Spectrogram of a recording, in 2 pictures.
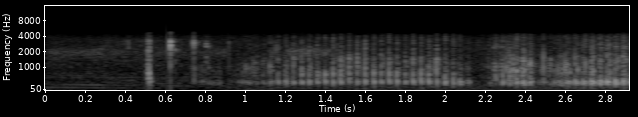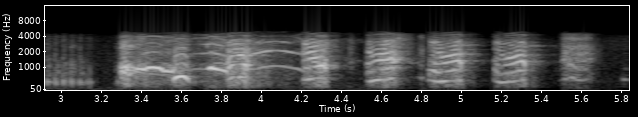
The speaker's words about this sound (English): That is one of my cats being insanely happy curled up in my lap tonight. That is your cat snoring? No, that is my cat purring like a freaking V8 engine.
